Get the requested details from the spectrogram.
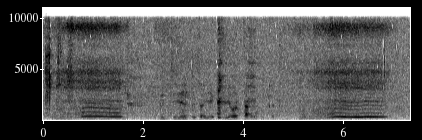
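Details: Man snoring loudly, likened to a pig: two long, drawn-out tonal snoring breaths with quieter rough breathing between them, in a small room.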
